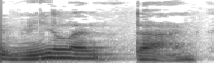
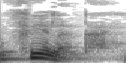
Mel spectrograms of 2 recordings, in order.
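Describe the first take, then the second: First: "vielen Dank" with an English v: "veelen dank"; English misreading. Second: "vielen Dank" with the v as f: "feelen dunk"; German pronunciation. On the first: Teacher showing the wrong English reading of the word, pronunciation. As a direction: read "vielen" the way an English speaker would, hard v. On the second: Teacher correcting the English reading for students, pronunciation. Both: Shown as a demonstration. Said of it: "but it's actually".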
